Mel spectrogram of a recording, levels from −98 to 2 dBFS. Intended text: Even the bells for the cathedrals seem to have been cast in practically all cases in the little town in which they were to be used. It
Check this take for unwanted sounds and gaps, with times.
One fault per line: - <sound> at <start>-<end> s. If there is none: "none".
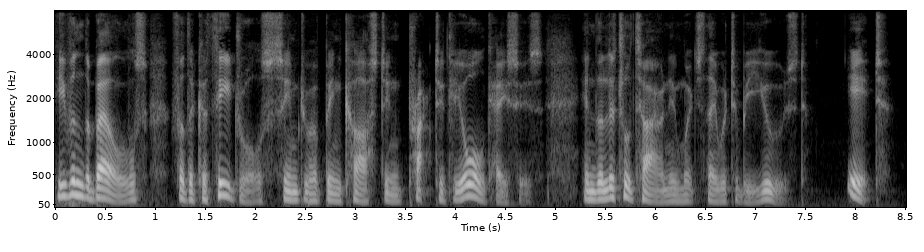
none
